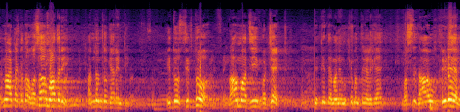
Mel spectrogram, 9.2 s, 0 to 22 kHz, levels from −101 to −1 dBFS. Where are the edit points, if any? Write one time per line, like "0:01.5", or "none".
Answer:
0:06.3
